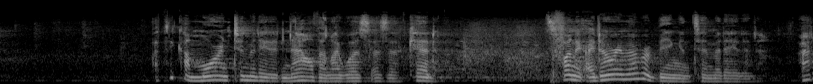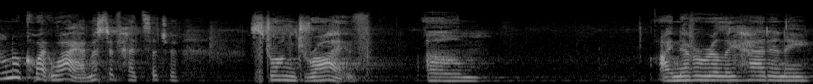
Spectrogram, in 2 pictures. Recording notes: recorded at the Academy of Achievement's 1992 Summit in Las Vegas, Nevada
